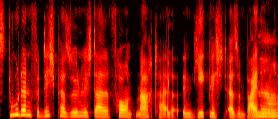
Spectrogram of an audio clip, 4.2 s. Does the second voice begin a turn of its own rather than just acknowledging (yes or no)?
yes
